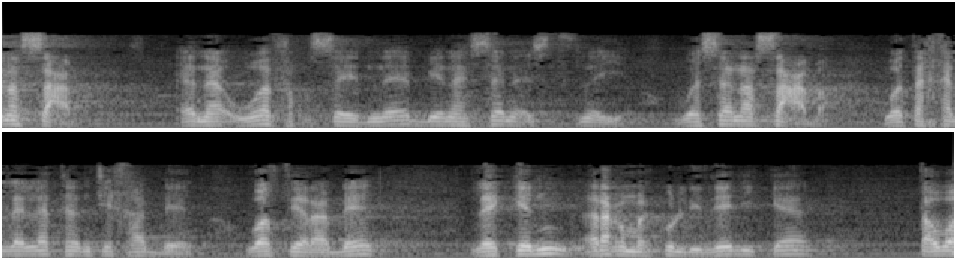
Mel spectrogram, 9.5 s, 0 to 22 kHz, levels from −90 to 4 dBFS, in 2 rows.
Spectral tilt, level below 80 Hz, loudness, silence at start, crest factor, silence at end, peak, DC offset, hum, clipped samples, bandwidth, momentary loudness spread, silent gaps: -4.5 dB/octave; -50 dBFS; -24 LUFS; 0 s; 24 dB; 0 s; 0 dBFS; under 0.1%; none; under 0.1%; 8 kHz; 11 LU; none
